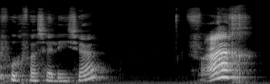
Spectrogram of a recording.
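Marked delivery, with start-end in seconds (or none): 1.8-2.6 loud, high barked order; commanding. Acted. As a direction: bark the single word as a command. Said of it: "beval de Yaga". (luid bevelend)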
